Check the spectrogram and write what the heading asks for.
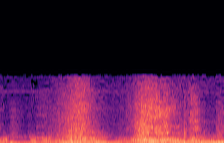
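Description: Cartoon soundtrack: background music with two short lion-like roar sound effects, about half a second in and about a second and a half in.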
